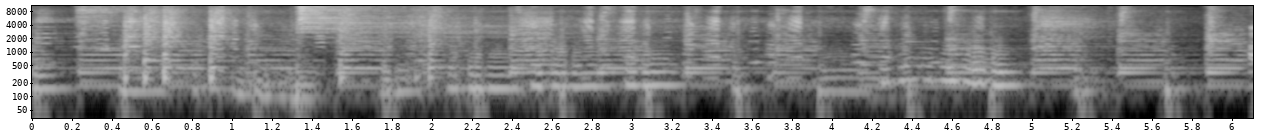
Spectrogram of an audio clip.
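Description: Norteño band playing an instrumental break between sung verses: a lead melody over a walking bass line and a steady drum beat.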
